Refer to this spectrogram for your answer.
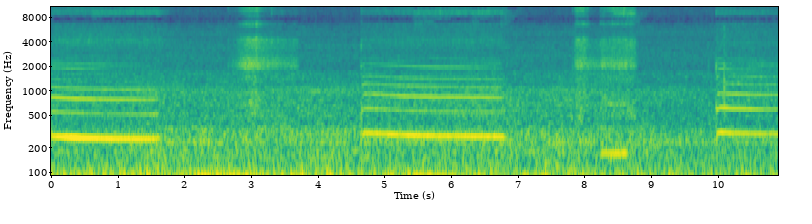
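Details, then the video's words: Louis, a Russian Blue rescue cat dozing with a mildly blocked nose, makes long whistling breaths of about two seconds, evenly spaced, with brief airy hisses and a short low hum between them. "猫の寝息。-Sleeper's breathing of the cat-"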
